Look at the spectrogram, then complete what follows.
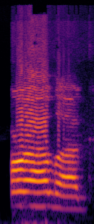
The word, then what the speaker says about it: Orlog: So he then points to Orlog? Is that how you say it? Orlug. Orlog. Lug? Orlug. Whatever you said.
